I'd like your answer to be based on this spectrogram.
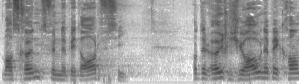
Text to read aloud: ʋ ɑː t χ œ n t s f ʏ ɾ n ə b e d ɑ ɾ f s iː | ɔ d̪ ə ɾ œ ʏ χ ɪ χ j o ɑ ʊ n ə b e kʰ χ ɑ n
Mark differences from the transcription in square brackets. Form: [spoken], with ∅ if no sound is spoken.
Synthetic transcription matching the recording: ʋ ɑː [s] χ œ n t s f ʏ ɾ n ə b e d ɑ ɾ f s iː | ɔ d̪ ə ɾ œ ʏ χ ɪ [ʃ] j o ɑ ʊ n ə b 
